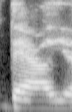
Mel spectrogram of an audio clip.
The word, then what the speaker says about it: Dahlia: And with that, Dahlia, I'm trying to pronounce that correctly. It's Dahlia.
